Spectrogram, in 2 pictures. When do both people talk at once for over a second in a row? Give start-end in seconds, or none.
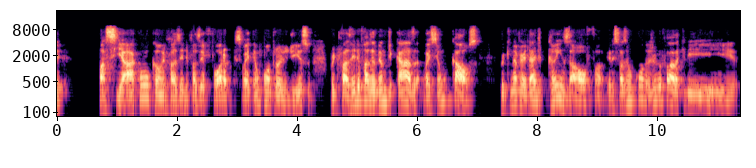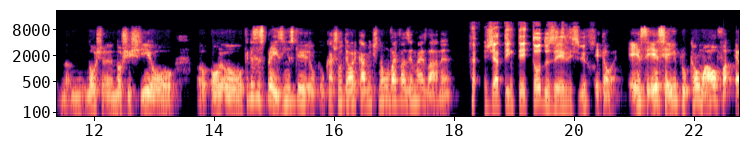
none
